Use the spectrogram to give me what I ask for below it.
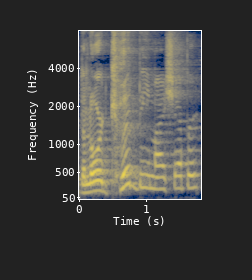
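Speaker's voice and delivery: could pitched high, rest held up; stress on could. Shown as a demonstration. Teacher rules out maybe, stress on could. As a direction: lift could as a mere possibility. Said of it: "It's not saying".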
